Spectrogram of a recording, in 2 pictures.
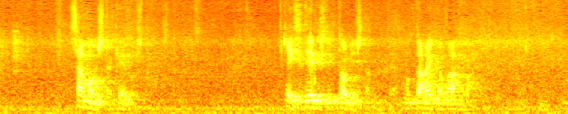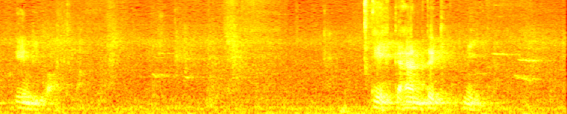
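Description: A man speaks through a microphone in a large echoing hall, in short bursts with pauses.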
